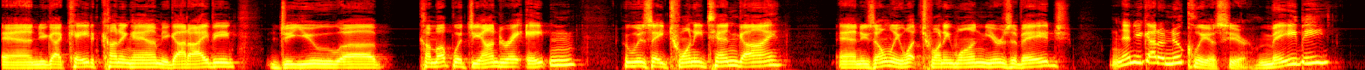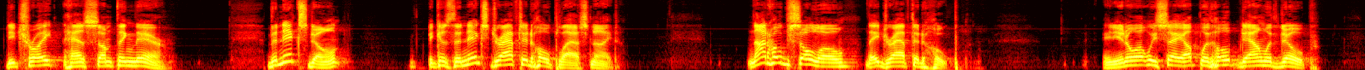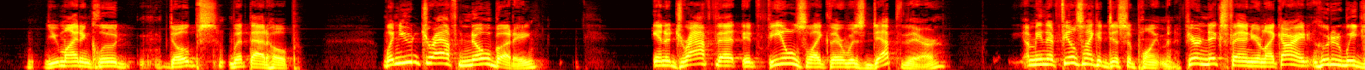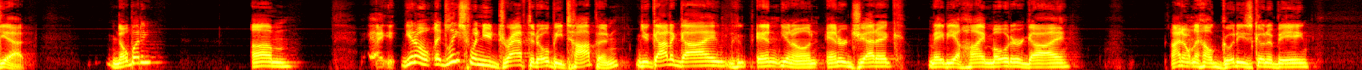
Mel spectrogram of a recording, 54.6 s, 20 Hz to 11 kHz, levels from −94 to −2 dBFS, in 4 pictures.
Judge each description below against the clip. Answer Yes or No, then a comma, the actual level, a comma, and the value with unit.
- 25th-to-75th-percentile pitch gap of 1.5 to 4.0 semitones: No, wide, 5.4 semitones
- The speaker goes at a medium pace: Yes, average, 160 wpm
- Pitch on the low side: No, medium, 145 Hz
